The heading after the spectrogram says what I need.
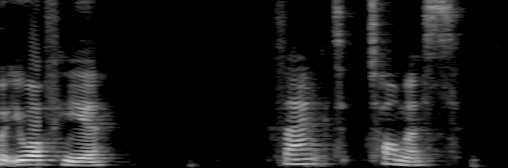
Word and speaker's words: Thomas: off here thanked Thomas Thomas is one one of the few words which has a th that is not pronounced as a th the name Thomas is a th that is pronounced as T so we're saying 33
